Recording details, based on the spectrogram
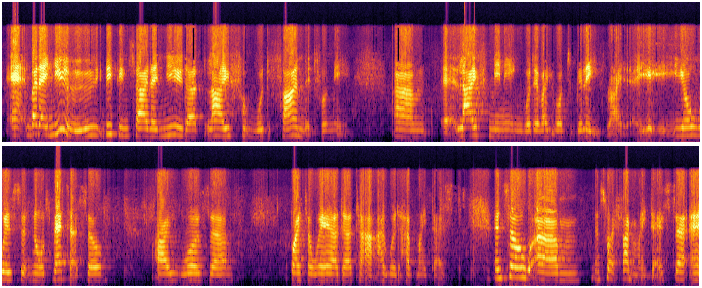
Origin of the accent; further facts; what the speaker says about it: Italy; English is a second language; moved away as an adult; I was still living in Italy, in my home country.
